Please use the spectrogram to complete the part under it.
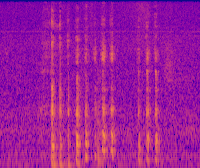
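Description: A young man laughs heartily close to a microphone.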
